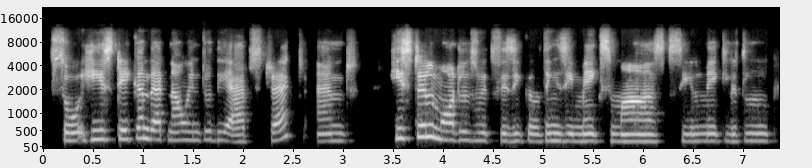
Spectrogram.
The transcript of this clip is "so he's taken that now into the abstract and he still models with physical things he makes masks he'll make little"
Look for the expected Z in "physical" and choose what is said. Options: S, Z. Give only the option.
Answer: Z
